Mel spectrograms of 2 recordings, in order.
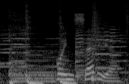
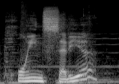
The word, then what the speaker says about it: poinsettia: Pronunciation. Hold on. I need to let you guys in on this. Poinsettia. Oh, did I say it right? Poinsettia. Poinsettia.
